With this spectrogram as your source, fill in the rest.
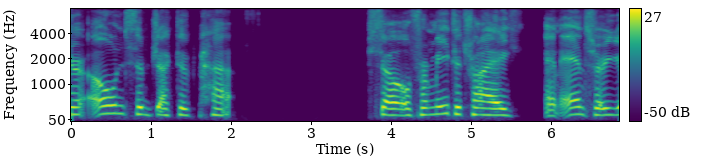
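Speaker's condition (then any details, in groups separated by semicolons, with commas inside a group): Cerebral palsy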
